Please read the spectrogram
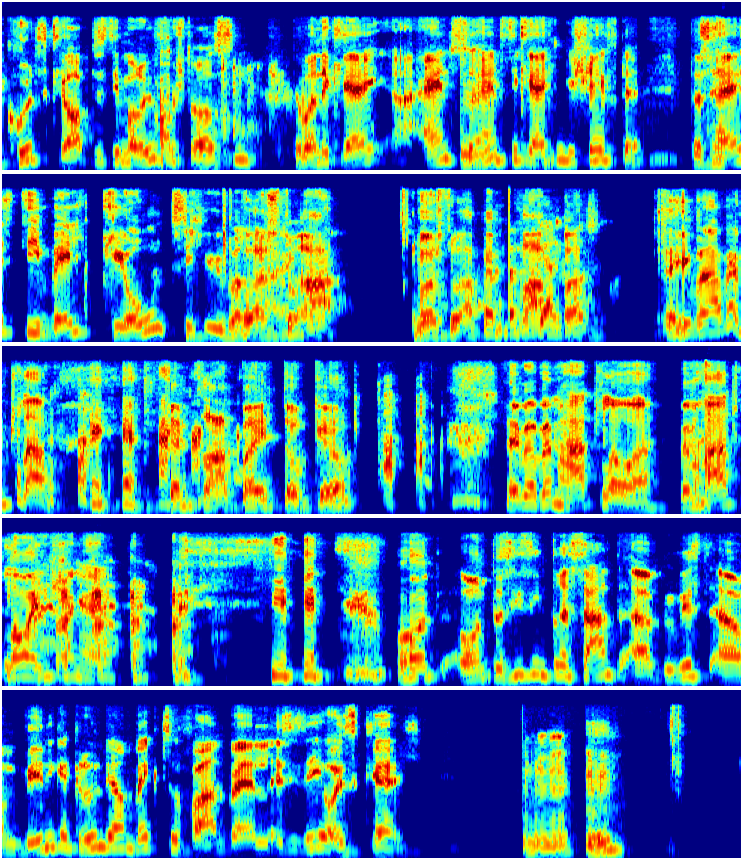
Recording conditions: video call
